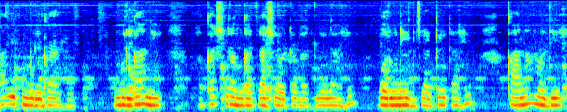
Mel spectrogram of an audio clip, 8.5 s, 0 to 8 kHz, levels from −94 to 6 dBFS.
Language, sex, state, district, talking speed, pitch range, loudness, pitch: Marathi, female, Maharashtra, Sindhudurg, 105 wpm, 180-200 Hz, -16 LUFS, 190 Hz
